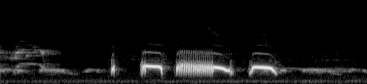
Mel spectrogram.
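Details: Spotted dove kept as a lure bird to goad rivals into calling; softer cooing gives way to one loud phrase: a short note, two hooked notes, a long grating note, then a final hooked note.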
